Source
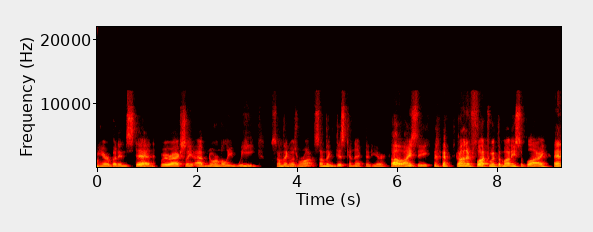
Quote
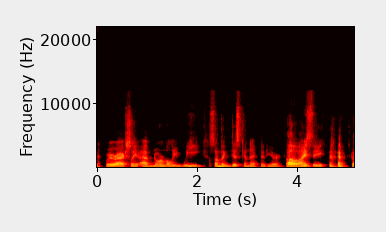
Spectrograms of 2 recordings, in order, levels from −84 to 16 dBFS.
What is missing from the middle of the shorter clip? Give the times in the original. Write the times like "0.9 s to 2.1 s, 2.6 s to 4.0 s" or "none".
3.3 s to 4.3 s

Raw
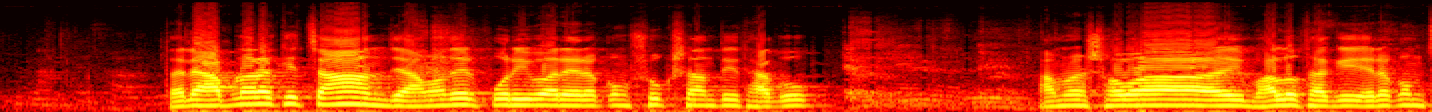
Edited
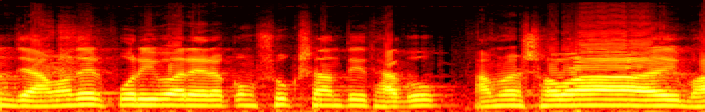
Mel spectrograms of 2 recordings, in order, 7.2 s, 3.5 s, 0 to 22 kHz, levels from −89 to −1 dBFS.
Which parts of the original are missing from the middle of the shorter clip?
4.1 s to 5.1 s

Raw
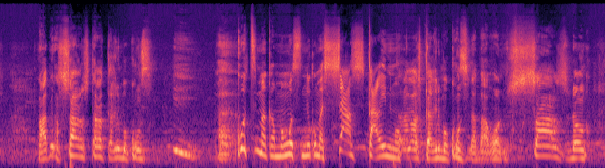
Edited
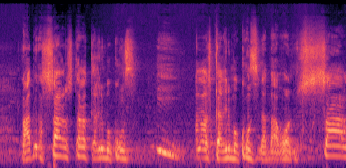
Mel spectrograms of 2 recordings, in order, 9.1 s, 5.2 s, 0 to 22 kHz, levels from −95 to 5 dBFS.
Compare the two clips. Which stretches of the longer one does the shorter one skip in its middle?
3.2 s to 6.1 s

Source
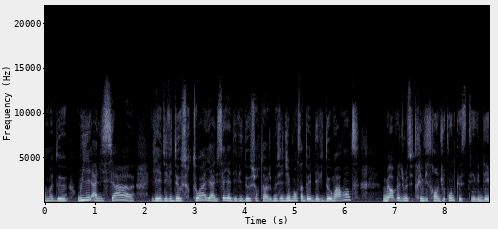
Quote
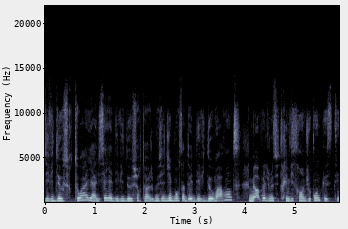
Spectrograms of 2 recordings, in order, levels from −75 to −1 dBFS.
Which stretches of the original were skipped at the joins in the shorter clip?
6.3 s to 6.6 s

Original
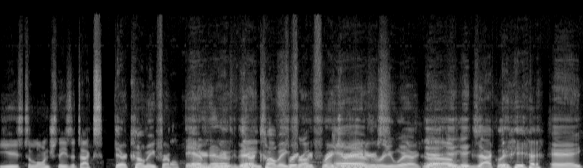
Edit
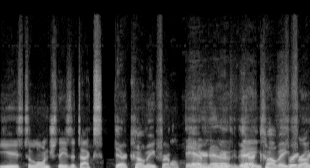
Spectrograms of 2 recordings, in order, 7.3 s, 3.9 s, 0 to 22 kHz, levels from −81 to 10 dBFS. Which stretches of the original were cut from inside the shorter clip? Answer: none

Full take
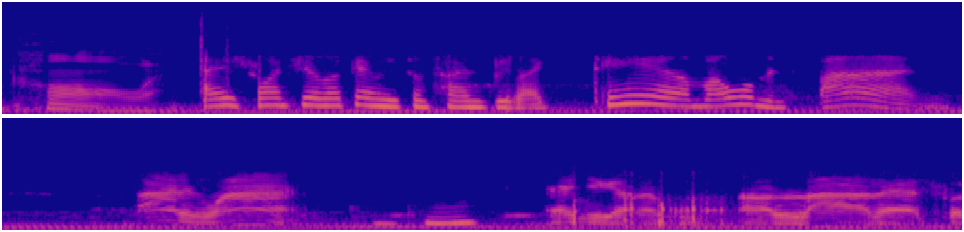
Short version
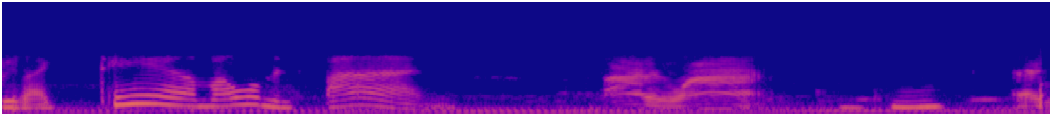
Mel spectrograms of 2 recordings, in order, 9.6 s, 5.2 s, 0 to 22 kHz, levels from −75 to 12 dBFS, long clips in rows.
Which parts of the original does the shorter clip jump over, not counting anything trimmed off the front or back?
none

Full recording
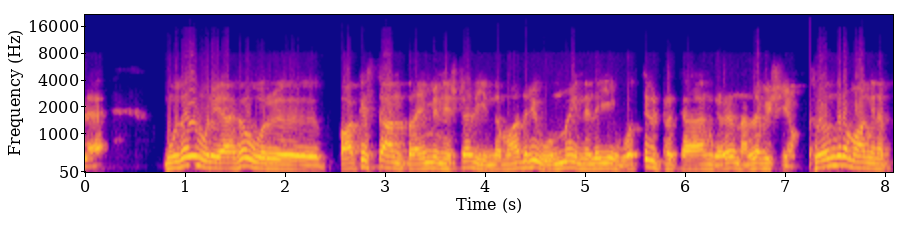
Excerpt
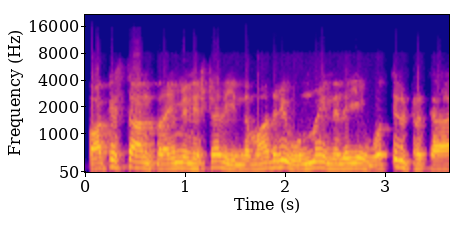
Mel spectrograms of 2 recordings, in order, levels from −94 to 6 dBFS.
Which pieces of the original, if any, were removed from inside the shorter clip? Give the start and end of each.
none

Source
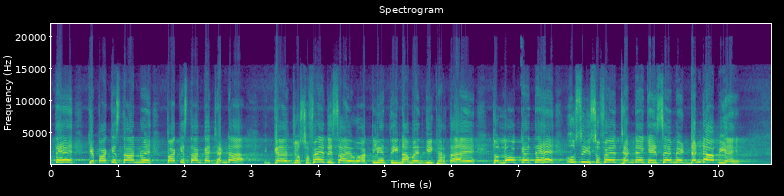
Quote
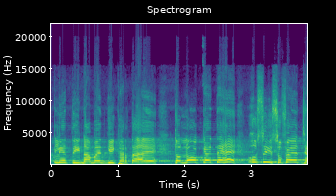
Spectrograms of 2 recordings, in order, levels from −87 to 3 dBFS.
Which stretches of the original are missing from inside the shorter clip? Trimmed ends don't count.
none

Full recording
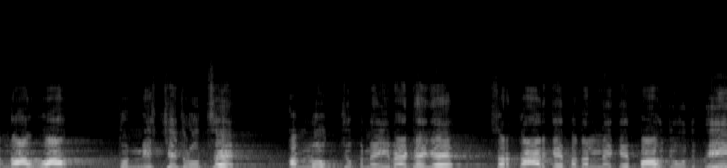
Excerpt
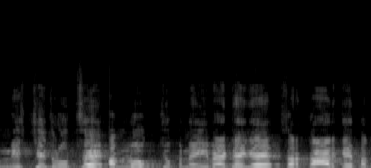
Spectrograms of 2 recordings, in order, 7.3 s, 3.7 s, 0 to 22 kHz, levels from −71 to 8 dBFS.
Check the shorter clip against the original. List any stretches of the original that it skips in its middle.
2.3 s to 2.8 s, 4.6 s to 4.9 s

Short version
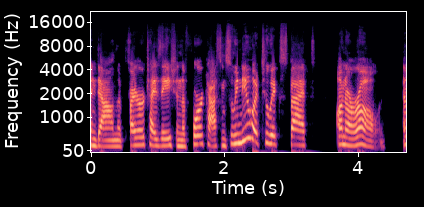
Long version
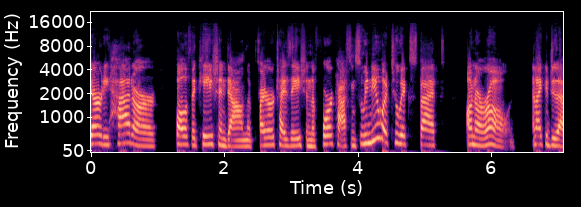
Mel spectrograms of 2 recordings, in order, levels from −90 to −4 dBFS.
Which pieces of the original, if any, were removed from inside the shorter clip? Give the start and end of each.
none

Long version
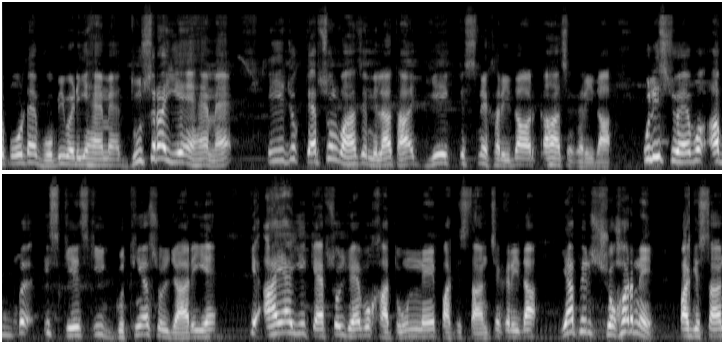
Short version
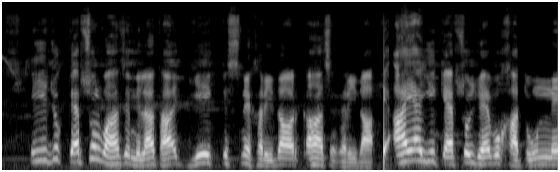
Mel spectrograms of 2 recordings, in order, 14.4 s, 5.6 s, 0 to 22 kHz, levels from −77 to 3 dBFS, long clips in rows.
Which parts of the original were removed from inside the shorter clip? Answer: 6.1 s to 9.6 s

